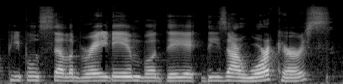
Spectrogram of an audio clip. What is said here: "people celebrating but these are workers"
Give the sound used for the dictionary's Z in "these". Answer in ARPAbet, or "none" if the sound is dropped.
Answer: Z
